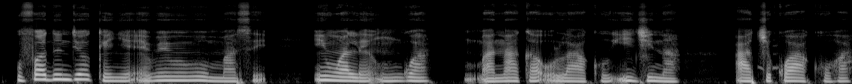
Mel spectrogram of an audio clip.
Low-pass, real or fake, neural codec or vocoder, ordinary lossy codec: 19.8 kHz; real; none; none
